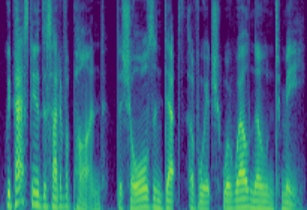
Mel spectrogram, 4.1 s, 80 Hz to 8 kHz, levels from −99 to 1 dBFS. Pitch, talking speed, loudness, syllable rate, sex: 110 Hz, 280 wpm, -22 LUFS, 5.5 syllables/s, male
